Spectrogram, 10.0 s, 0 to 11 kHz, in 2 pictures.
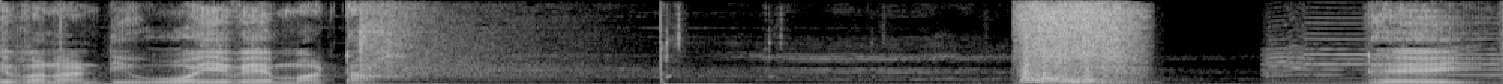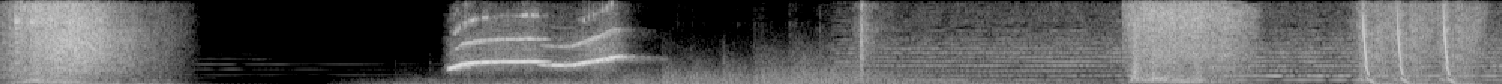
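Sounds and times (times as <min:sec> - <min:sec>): background music: 0:00.0 - 0:10.0
sliding whistle: 0:06.5 - 0:07.2.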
